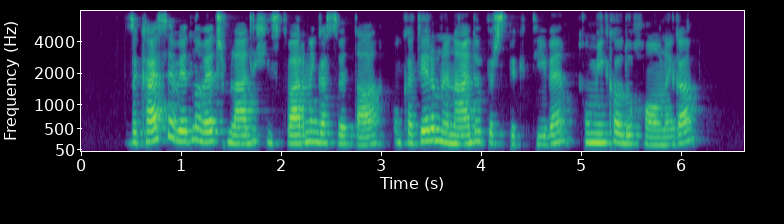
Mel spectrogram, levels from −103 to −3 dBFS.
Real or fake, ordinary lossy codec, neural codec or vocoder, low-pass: real; none; none; 7.2 kHz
